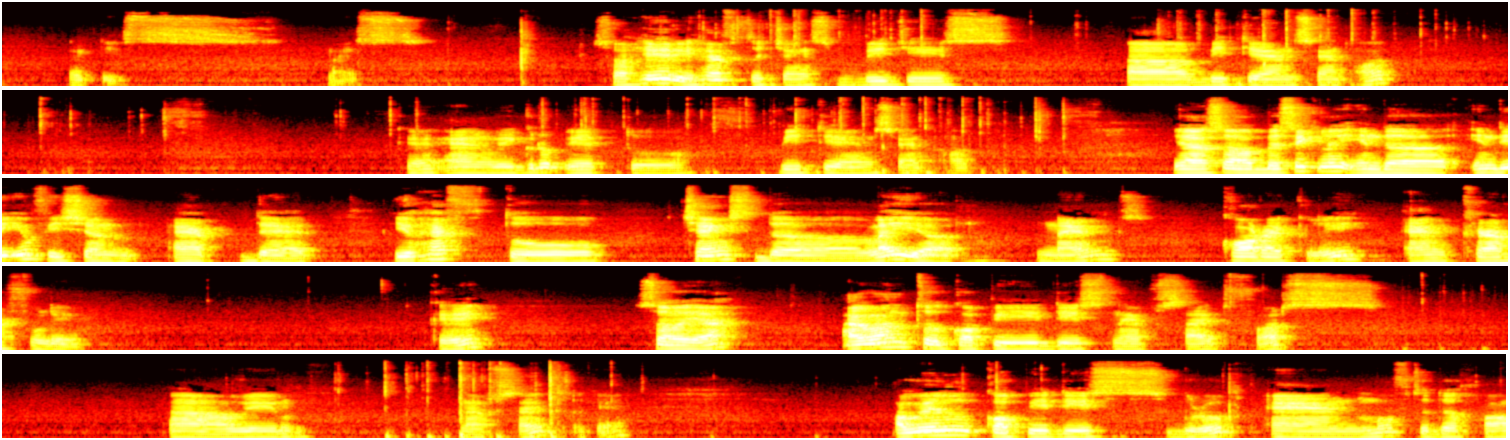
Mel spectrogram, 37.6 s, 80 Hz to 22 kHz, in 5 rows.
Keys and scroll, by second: 3.3 super+r, 10.2 super+g, 10.6 super+r, 29.4 super+s, 35.2 super+c, 37.4 super+v.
